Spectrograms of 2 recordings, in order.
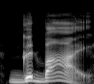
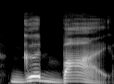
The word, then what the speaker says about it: goodbye: Our fourth word is goodbye. Listen again. Goodbye. Just like hello. The stress is on the second part.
